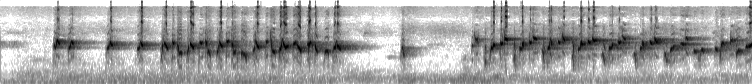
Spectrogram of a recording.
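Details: Sooty-headed bulbul in long, busy song meant for luring and tutoring: quick slurred chirps tumbling in a continuous chatter, a brief break with a single note, then another rapid run of bubbling, bending notes.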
